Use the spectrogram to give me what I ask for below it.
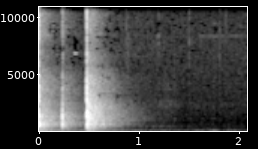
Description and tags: This sample has been recorded while knocking on the table.
Used Microphone: Soundman OKM - II professional
knock, table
